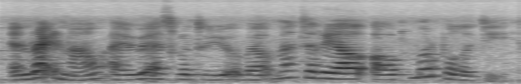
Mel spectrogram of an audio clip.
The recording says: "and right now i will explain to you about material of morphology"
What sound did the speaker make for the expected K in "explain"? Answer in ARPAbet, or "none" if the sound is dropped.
none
